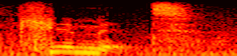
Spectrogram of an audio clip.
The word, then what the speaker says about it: Kemet: This symbol here, I don't quite know what it is, but it gives you the KH or the K sound. So this spells Kemet, the black land, the Ka.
